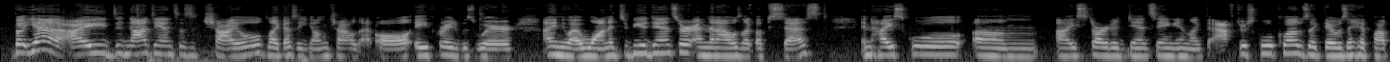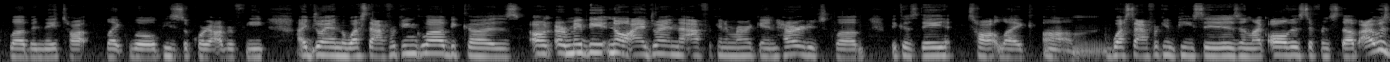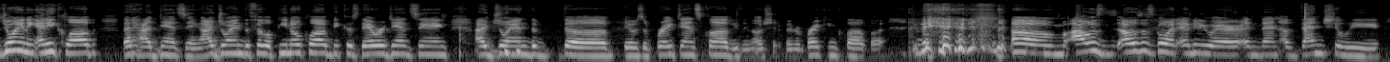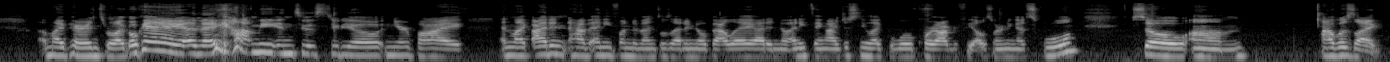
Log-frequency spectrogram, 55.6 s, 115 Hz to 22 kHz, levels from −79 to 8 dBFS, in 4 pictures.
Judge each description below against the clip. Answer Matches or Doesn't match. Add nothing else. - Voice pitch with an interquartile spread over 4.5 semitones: Doesn't match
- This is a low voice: Doesn't match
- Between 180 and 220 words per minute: Matches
